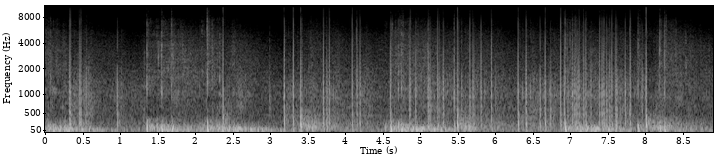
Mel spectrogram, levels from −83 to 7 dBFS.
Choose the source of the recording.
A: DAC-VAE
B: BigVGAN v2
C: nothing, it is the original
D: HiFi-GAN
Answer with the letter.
C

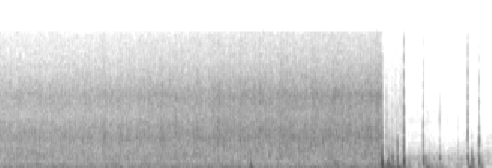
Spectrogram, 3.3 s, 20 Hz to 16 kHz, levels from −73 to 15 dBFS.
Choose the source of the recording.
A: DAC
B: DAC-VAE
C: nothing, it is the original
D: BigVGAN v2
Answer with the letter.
C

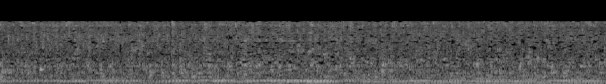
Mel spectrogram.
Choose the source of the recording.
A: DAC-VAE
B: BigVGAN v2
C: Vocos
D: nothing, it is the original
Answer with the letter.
D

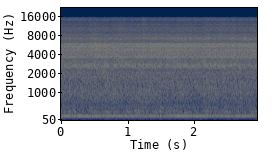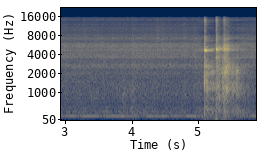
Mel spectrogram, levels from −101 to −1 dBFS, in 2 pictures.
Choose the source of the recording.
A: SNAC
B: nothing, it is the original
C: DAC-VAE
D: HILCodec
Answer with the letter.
C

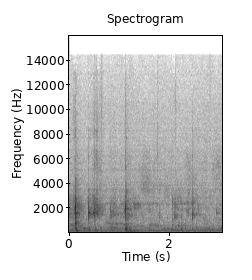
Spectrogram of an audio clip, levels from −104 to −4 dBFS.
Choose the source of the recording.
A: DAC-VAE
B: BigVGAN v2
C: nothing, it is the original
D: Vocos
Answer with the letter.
A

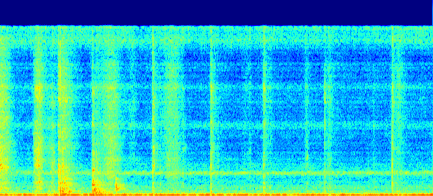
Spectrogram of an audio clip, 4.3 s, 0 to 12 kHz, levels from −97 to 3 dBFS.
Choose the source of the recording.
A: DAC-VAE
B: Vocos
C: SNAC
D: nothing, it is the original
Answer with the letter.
A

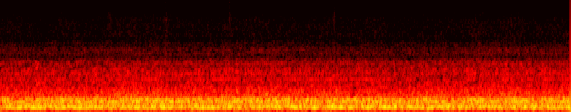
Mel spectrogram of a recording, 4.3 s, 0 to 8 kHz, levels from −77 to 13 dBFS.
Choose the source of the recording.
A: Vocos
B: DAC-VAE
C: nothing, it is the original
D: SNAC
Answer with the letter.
B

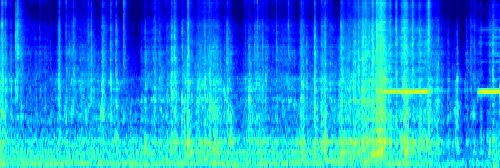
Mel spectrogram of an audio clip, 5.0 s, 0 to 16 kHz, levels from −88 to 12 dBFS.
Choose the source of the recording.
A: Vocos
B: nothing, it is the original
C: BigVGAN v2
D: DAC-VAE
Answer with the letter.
D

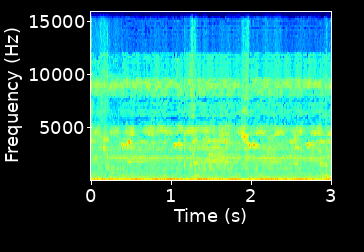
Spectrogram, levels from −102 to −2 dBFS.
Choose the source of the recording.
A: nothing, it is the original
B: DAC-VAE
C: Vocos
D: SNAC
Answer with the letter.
B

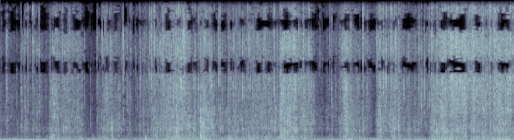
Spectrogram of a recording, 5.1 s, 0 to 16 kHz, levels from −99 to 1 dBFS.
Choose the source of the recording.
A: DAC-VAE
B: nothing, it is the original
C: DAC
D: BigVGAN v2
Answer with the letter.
B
